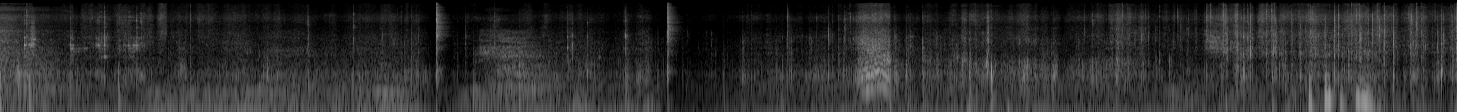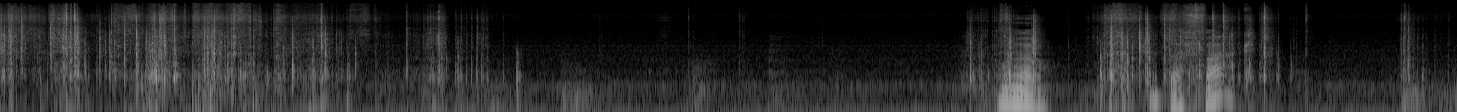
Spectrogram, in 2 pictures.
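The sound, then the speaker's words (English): Crackling rustles of a piece of paper being crumpled and handled as it is pulled from a pocket, in irregular bursts, easing off into near quiet before a final loud crinkle. No one speaks. “piece of paper inside the pocket.”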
